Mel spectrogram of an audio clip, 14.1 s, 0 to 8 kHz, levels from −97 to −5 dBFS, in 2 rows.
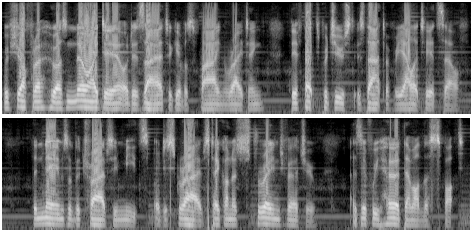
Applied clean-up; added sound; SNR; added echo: neural separator model SepFormer DNS4.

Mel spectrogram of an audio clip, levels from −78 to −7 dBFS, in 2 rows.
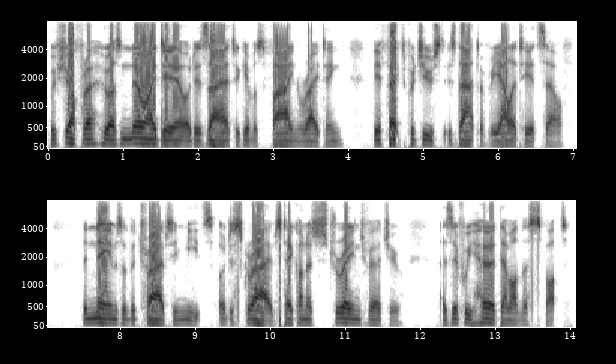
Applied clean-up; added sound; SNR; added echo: none; none; none; none.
